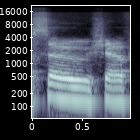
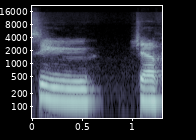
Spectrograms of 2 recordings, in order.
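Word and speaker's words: sous chef: It's not a so chef. It's pronounced Sue chef, I think.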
